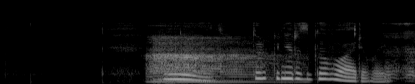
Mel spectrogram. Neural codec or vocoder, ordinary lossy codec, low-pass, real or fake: none; none; 7.2 kHz; real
